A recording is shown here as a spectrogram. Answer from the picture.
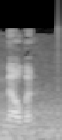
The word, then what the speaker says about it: Melbourne: So we did a show with SEMA as well there in Melbourne, mm-hmm. or Melbourne. To say it properly. – Sure. – As the Aussies would.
